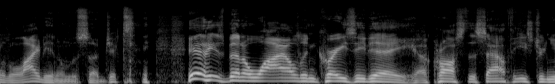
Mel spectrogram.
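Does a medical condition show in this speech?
No.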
